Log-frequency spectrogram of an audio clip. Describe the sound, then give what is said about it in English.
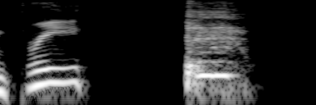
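A sudden, big cough: two loud, rough, voiced bursts separated by a short silence, the first longer than the second. “Big cough just all of a sudden came on.”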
